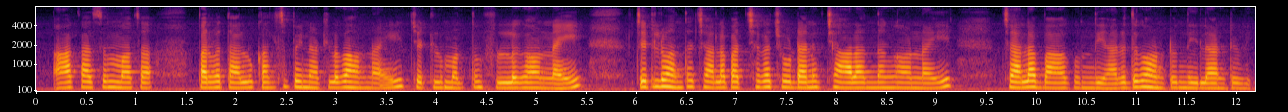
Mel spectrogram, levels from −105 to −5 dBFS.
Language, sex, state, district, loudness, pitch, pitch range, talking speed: Telugu, female, Andhra Pradesh, Chittoor, -24 LUFS, 185 Hz, 180-200 Hz, 115 wpm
